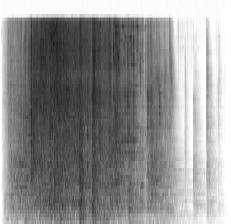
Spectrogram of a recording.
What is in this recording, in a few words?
Crash Metal Objects Slide Pile; Crashes; Sound Effects:Objects; Blastwave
